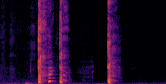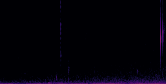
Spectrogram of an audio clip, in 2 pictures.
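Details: Woman still sick, with a doctor-diagnosed left ear infection: three to four harsh coughs in a quick cluster, then quiet room hum; a plain cough during illness.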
